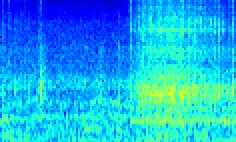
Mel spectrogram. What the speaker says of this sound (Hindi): तो इस तरह से देखिए डबल सिलाई लगाएंगे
